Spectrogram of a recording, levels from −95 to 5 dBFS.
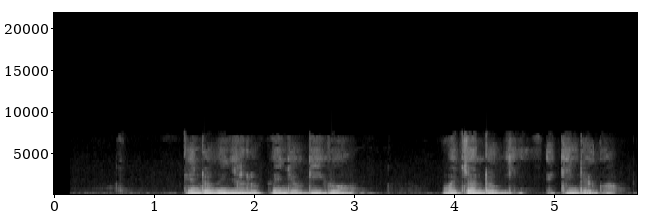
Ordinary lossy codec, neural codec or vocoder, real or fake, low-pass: AAC, 24 kbps; none; real; 7.2 kHz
